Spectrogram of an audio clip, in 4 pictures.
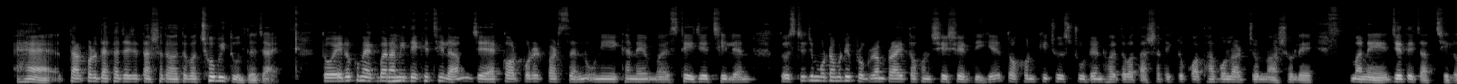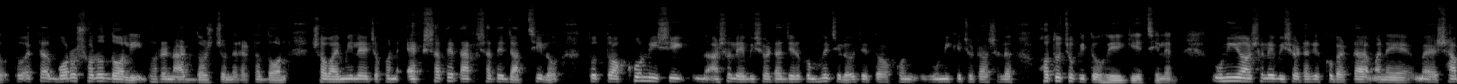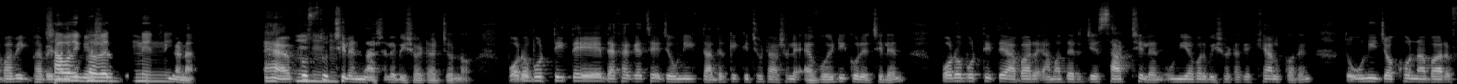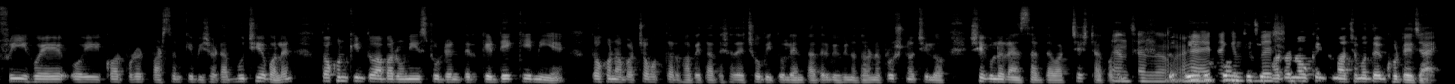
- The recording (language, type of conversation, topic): Bengali, podcast, নতুন মানুষের সঙ্গে আপনি কীভাবে স্বচ্ছন্দে কথোপকথন শুরু করেন?
- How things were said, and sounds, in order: none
